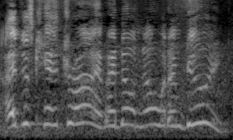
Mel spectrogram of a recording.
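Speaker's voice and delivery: high, slow whiny mock driver voice; mocking helpless driver. Mocking Houston drivers as helpless, high whiny voice. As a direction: mimic a clueless driver, way up high and drawn out. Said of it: "they still be like".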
